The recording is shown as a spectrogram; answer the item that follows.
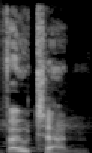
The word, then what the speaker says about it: WOTAN: Why do they pronounce it Votan? Because it is with a W.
